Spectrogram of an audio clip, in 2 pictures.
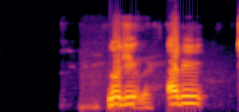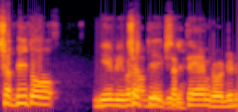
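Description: A man speaks clearly and calmly, close by.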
